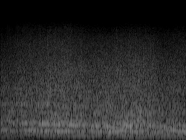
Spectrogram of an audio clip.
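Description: Race cars roar around a dirt track at an early-season night race, a continuous loud engine drone rising and falling as the field circles, with no voices heard.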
